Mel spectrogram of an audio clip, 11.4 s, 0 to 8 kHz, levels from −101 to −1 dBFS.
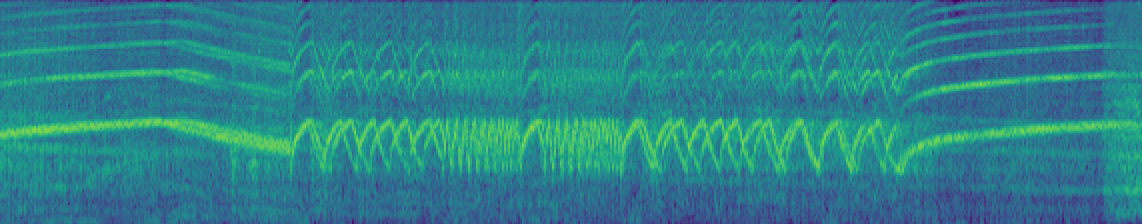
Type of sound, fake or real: fake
